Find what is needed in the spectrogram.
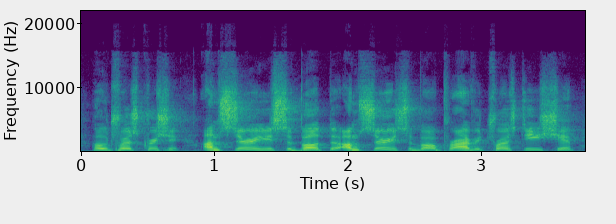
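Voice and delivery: lightly hammed-up insincere promise; mock earnest client. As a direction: plead like someone faking commitment.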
